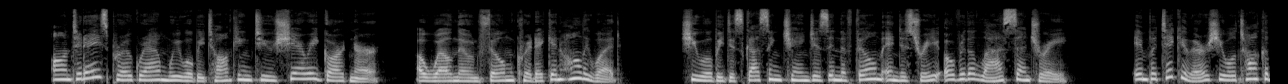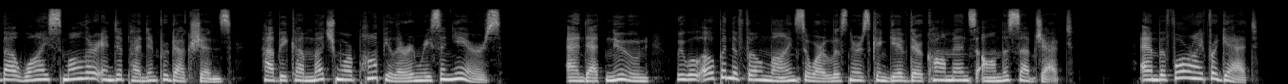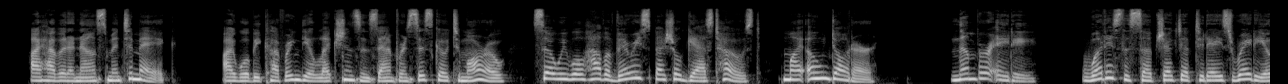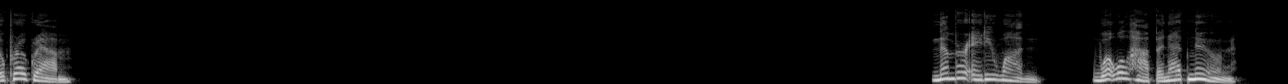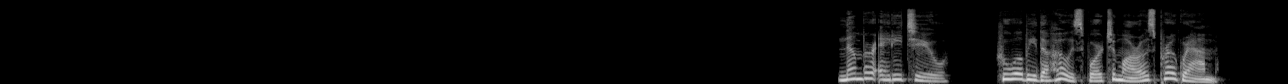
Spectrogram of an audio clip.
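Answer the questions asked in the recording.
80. Changes in the film industry over the last century
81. The phone line will open for listeners to give comments
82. The host's daughter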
